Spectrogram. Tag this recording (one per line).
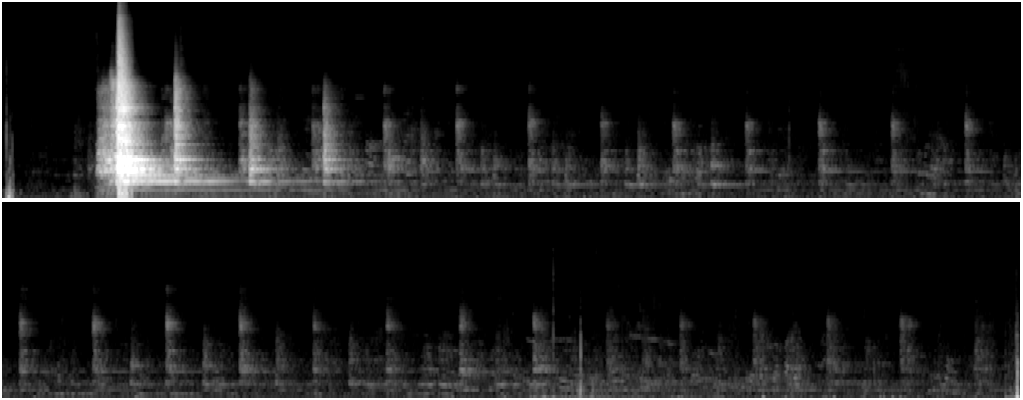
Copper
cylinder
Imperial
sound
The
